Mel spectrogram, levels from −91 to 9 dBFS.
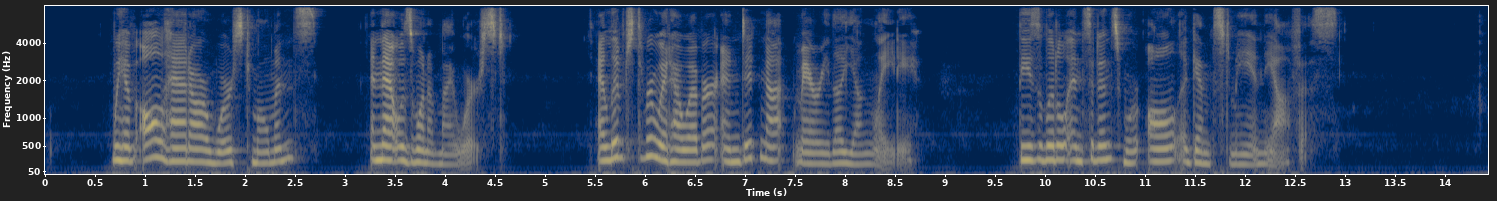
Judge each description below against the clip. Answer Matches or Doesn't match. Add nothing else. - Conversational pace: Matches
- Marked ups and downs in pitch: Doesn't match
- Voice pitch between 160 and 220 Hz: Doesn't match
